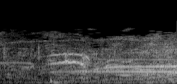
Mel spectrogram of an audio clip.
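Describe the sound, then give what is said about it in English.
Baseball crowd at Tiger Field cheering after a strikeout, a broad roar of many voices that swells about half a second in and stays loud and steady to the end. “Swing and a miss, and he's out of there. And the crowd goes wild.”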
